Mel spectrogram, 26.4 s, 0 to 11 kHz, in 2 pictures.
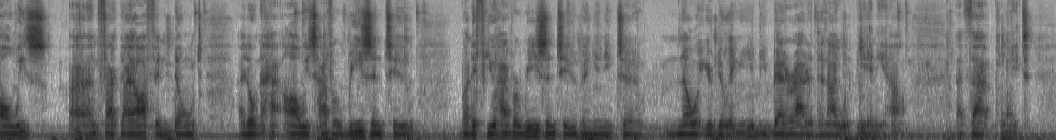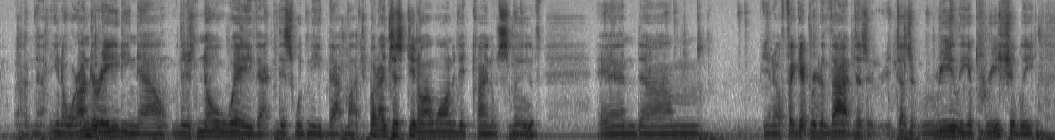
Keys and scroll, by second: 10.7 x, 21.9 x, 23.3 Tab, 25.1 Tab, 26.2 alt+a.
